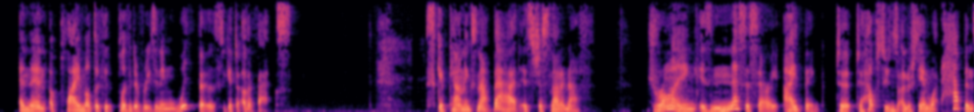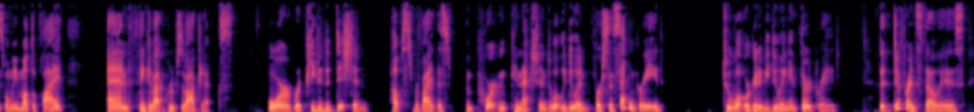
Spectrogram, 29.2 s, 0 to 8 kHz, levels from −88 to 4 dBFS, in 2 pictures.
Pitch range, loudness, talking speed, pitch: 135-175 Hz, -20 LUFS, 150 wpm, 155 Hz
